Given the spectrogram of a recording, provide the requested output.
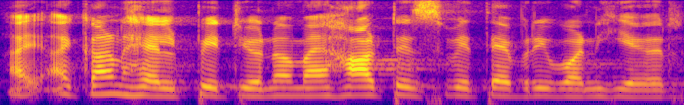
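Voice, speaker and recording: A hoarse woman in her fifties, a school principal, giving an earnest, emphatic speech at a school event and addressing the audience directly. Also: on the low side, fairly even intonation, moderate pace, fairly bright tone. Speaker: school principal, guest speaker. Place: large event hall. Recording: reverberant hall over speakers.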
